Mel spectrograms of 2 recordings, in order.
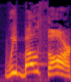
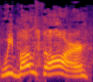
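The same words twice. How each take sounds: First: Loud declaration. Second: Slow, loud and drawn out, word by word; slow emphatic repeat. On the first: Preacher repeats for emphasis. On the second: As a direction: drag out we both are to drive it home. Slower repeat of same words. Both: Acted.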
